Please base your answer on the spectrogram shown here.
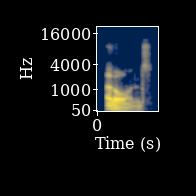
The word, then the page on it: avaunt: British English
